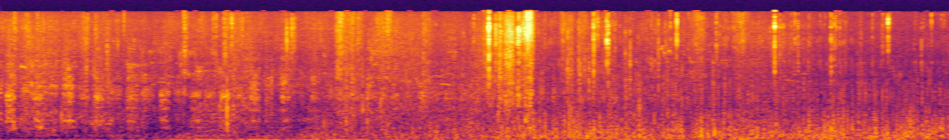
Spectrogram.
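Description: A dog pants after being told to lie down, its rapid breathy panting continuing throughout and growing slightly louder in the second half.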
